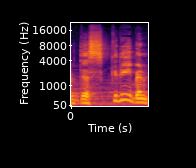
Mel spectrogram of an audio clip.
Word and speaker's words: describen: For describen, put the emphasis on the second syllable.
